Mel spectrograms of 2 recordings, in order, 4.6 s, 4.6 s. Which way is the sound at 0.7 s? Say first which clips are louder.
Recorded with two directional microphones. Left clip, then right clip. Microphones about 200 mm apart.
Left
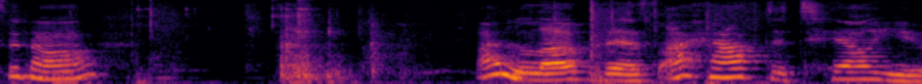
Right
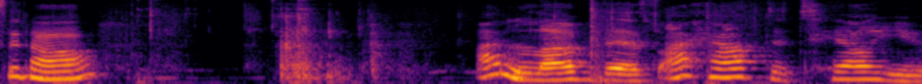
Right 5 dB; 15° right (ahead or behind).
